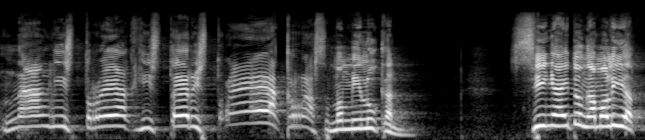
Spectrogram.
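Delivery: high, loud, anguished sermon peak; preacher shouting a mother's despair; preaching at full force. Acted. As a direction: cry it out to move the crowd. Preacher voicing mother's screams.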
